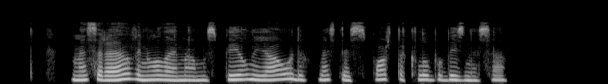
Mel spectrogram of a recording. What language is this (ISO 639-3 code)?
lav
